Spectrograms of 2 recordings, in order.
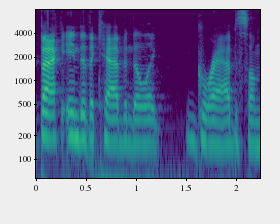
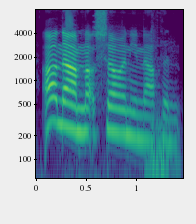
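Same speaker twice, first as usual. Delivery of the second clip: louder, higher Australian character voice; Australian accent; 5 semitones higher, 8 dB louder than usual. Acted. Mania refusing to show Bara anything, Australian accent. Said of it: "that she turned Australian".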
